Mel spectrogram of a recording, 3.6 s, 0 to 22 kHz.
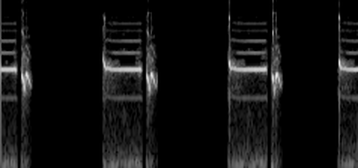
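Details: Male Sunda warbler singing loud and full: a high, thin whistled note followed by a quick buzzy flourish, repeated roughly every 1.2 seconds.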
